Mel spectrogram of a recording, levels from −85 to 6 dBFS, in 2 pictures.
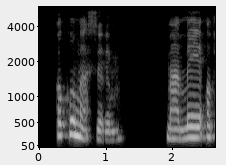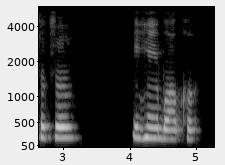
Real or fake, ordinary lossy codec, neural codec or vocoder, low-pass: fake; none; codec, 16 kHz, 4 kbps, FunCodec, trained on Chinese and English, 50 frames a second; 5.4 kHz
